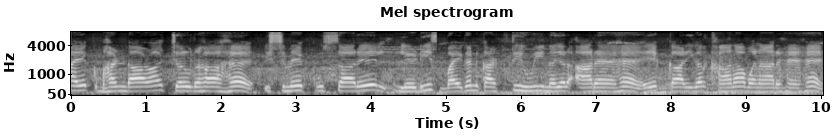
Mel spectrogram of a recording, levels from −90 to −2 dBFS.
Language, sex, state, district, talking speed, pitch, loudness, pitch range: Hindi, male, Bihar, Araria, 130 wpm, 205 Hz, -17 LUFS, 185-210 Hz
